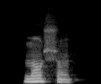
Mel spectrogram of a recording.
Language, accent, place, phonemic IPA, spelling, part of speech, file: French, France, Lyon, /mɑ̃.ʃɔ̃/, manchon, noun, LL-Q150 (fra)-manchon.wav
- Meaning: 1. muff (article of clothing) 2. snow gaiter 3. conserve (jam) of poultry wing 4. coupler 5. incandescent gauze, mantle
